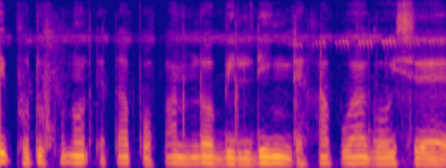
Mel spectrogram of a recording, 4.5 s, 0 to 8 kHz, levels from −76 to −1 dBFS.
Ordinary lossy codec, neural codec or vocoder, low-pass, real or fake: none; none; none; real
